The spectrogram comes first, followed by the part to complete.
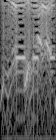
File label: robot go away; minetest; techpack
